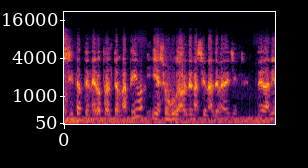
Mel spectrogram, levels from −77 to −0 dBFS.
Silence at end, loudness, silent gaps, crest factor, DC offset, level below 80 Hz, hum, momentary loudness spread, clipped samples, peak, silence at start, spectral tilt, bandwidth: 0 s; -16 LUFS; none; 18 dB; under 0.1%; -44 dBFS; none; 6 LU; under 0.1%; 0 dBFS; 0 s; -2 dB/octave; 12.5 kHz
